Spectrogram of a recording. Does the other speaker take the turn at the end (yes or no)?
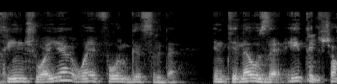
no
